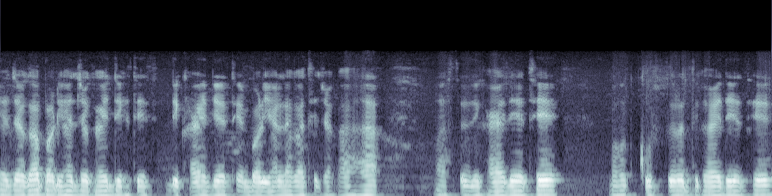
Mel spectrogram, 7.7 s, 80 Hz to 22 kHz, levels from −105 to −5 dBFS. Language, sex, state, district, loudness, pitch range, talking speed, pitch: Chhattisgarhi, male, Chhattisgarh, Sarguja, -18 LUFS, 95-100 Hz, 165 wpm, 95 Hz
